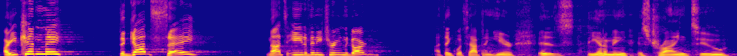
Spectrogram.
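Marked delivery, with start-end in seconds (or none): 0.0-4.7 a high, disbelieving serpent sneering at the rule; snake with an attitude. Retold or imitated. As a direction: play the sassy talking snake, mocking God's command. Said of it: "did he say it with an attitude?".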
